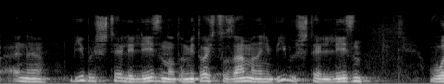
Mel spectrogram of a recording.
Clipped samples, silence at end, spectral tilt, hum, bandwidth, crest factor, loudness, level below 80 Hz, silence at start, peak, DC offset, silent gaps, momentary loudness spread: under 0.1%; 0 s; -7 dB/octave; none; 11 kHz; 16 dB; -21 LUFS; -62 dBFS; 0 s; -6 dBFS; 1%; none; 7 LU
